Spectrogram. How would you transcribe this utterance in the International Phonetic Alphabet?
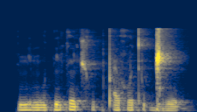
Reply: mʲ e m u pʲ ə̃ k ẽ t͡ʃʰ u k pʼ æ χʷ ẽ tʼ u ɡ͡ǁ ẽ

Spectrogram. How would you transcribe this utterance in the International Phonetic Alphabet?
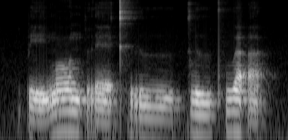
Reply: p eː˩˦ ŋ ɔː˥˩ n p r ɛː˩˦ kʰ r ɯː˧ | k l ɯː˧ pʰ u˥˩ a̯ ʔ a˨˩ k̚

